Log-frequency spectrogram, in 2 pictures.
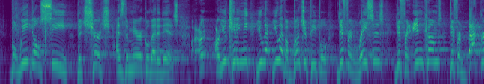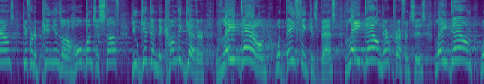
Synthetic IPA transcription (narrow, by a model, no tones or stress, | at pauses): b̥ʌt̚widõʊ̃ntsiðɨt͡ʃʰɜ˞t͡ʃɨzðɨmɪɹɨkl̩ˠðɨɾɨɾɪz̥ | əə˞jɨkʰɪɾɪ̃ŋmijɨjɨːvəbʌ̃nt͡ʃʌv̥pʰipl̩ˠdɪfɹɨ̃nʔ̚ɹeɪsɪz | dɪfɹɨ̃ntɪ̃nkʰʌ̃mzd̥ɪfɹɨ̃nb̥æk̚ɡ̥ɹãʊ̃ndzd̥ɪfɹɨ̃ntɨpʰɪ̃njɨ̃nzn̩əɦoʊlˠbʌ̃nt͡ʃʌv̥stʌf | jɨɡɛt̪̚ðɨ̃mtɨkʰʌ̃mtɨɡɛðə˞ | leɪdãʊ̃nwʌt̪̚ðeɪθɪ̃ŋkɨzbɛstleɪdãʊ̃nðə˞pʰɹ̥ɛfɹɨ̃nsɪz | leɪdãʊ̃nwʌ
